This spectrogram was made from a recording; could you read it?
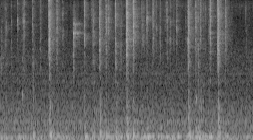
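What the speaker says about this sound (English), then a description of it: "we are in the message area, so I can type in some text" Rapid, irregular clicking of keys on a computer keyboard as text is typed into an email message area, close and steady for a few seconds with no talking.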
